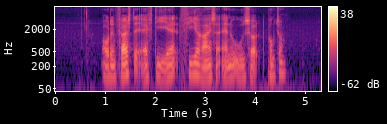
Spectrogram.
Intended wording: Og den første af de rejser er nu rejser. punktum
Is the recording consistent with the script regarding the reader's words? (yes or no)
no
